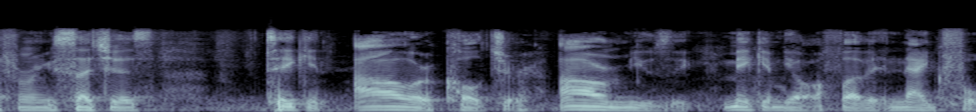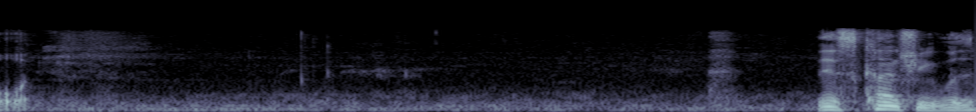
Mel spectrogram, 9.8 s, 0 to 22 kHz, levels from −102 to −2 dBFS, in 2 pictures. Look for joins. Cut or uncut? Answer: cut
